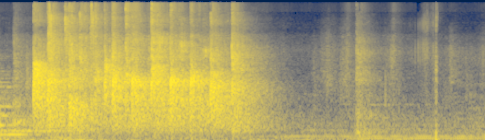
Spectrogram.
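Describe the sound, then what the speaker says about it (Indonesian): Students in a classroom give a short round of clapping after group presentations, loud at first and fading out within a few seconds, followed by quiet room sound and a single tap. "Beri tepuk tangan."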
